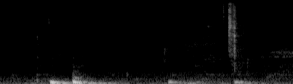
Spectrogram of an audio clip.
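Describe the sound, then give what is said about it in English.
Someone sipping coffee: a few soft, low knocks like a mug being handled, then a short airy slurp. Faint and quiet, with no talking. “I'll just have a sip of coffee.”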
